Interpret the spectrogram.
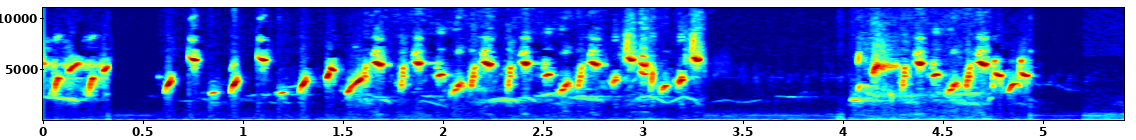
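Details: Steady, cheerful goldfinch song: a long stream of rapid, sharp, high twitters and chirps, a pause, then a shorter twittering phrase.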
